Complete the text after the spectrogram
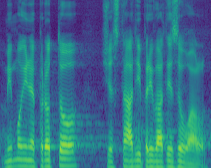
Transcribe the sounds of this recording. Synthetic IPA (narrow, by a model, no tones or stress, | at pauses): mimɔinɛpɾɔt̪ɔ | ʒɛst̪aːd̪jipɾiʋat̪izɔʋa̰l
